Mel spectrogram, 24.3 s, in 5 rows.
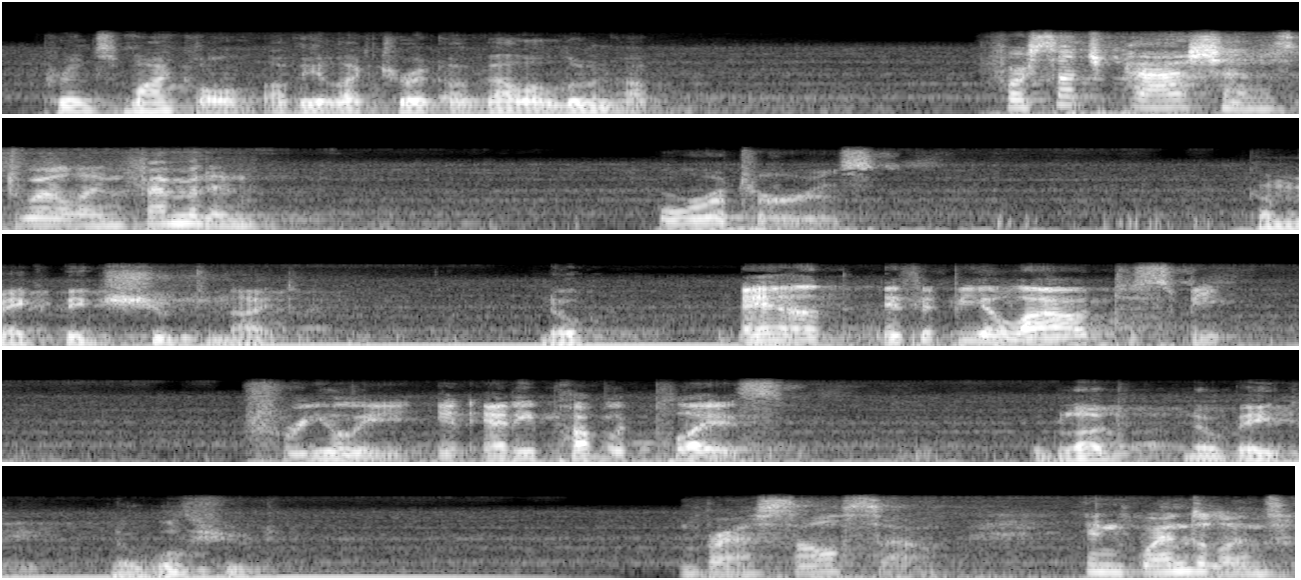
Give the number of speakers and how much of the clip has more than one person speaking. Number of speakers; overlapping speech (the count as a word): four, no overlap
